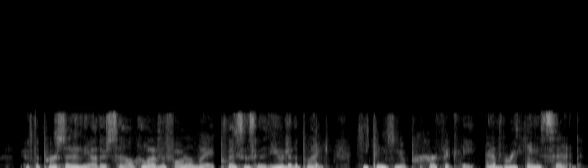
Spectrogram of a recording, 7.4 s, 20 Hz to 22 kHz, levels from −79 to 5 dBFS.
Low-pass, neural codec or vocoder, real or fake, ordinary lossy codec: 7.2 kHz; codec, 24 kHz, 1.5 kbps, HILCodec; fake; AAC, 32 kbps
